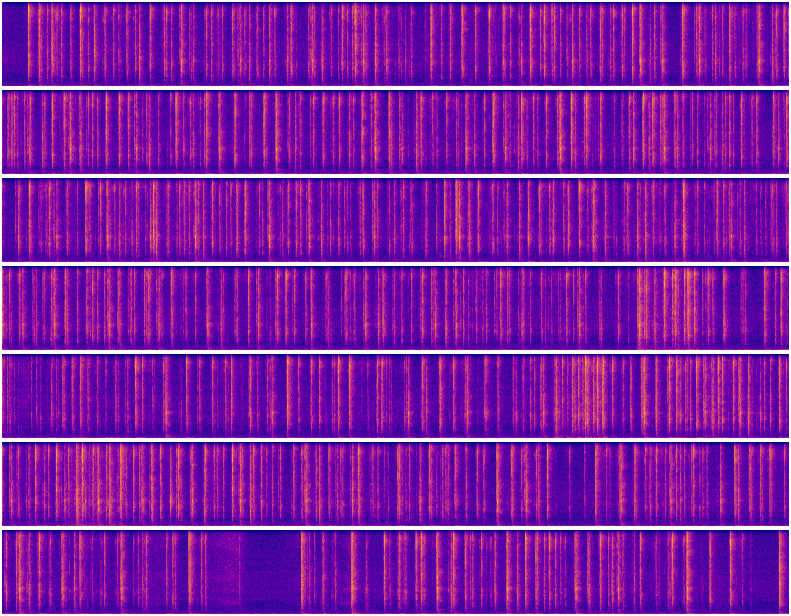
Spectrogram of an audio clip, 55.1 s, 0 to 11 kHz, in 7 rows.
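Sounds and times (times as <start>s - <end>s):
fast mechanical keyboard typing: 0.0s - 49.3s, 50.2s - 55.0s.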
